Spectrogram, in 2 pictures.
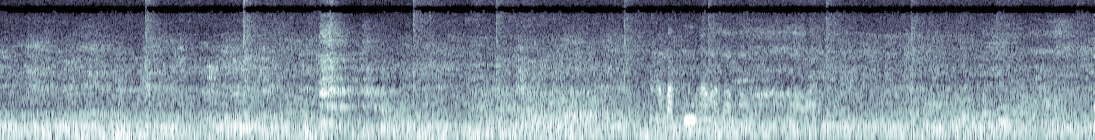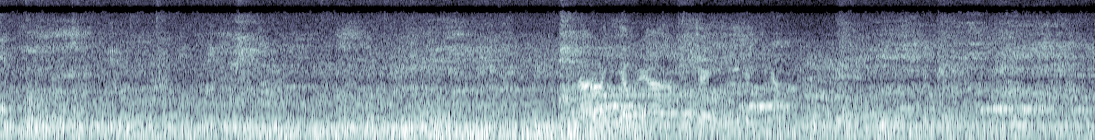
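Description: Many pigs grunt and squeal throughout.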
